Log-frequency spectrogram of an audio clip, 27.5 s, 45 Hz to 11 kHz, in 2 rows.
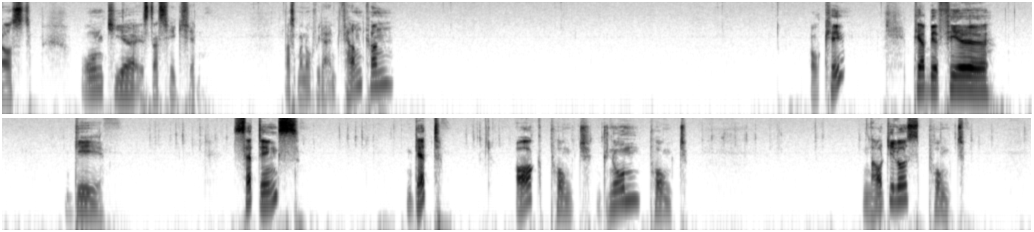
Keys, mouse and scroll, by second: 3.1 click, 4.3 click, 6.0 click, 7.4 click, 9.2 click, 10.2 click, 13.1-14.1 typing, 15.6-16.7 typing, 18.0-24.5 typing, 25.9-27.2 typing.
